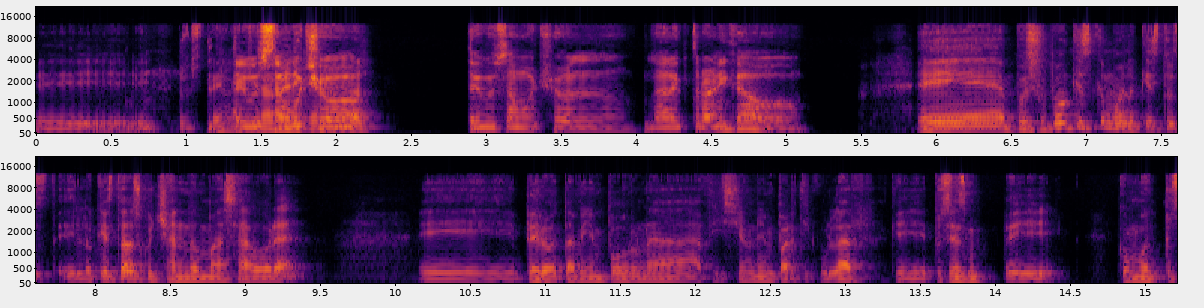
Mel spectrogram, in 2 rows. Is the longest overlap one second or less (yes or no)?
no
